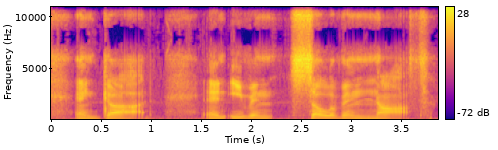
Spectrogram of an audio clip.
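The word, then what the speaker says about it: Knoth: god and even sullivan noth i believe that's how you're saying it right because the k and the n would would make the case silent like not but it's not i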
